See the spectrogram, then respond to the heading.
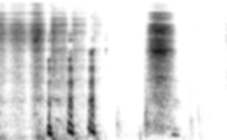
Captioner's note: laughing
